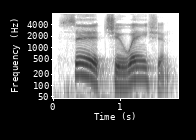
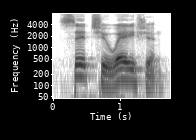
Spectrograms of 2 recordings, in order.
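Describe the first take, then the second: Both takes have the same delivery.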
